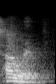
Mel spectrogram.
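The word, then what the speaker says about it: Tywyn: If you look at the first Y as an O, it's Towin.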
